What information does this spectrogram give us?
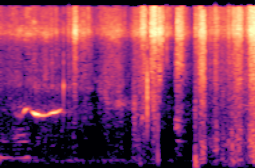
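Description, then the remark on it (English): A brief, bird-like whistle with a quick warbling glide, done by a person imitating a bird call, followed by scattered clicks and rustling handling noises. “I just whistled. I can't no, you like made a bird noise.”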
